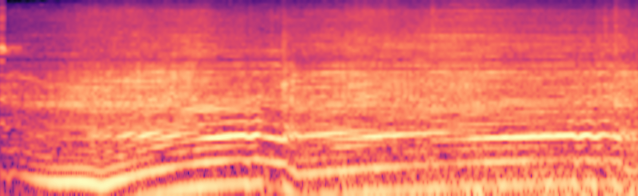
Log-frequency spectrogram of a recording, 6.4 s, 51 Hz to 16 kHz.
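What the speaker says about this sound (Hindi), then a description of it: "एक्सेलरेशन टेस्ट मैं आप लोगों को इसकी करके बता दूँ। फर्स्ट गियर पर मैंने ऑलरेडी बाइक को रख दिया है।" A 2023 Hero Glamour Xtec 125cc motorcycle accelerating from first gear, the engine note climbing steadily in pitch, briefly dipping at a gear change near three seconds, then rising again, close and loud with no talk.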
